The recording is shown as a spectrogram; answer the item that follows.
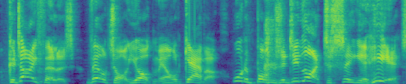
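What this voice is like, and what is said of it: Attempted Australian accent. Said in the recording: “Doesn't sound very Australian... Just doing my impersonation of you.”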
